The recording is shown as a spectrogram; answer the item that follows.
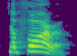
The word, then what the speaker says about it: Sephora: How do you pronounce it, Dana? That Sephora. Sephora.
